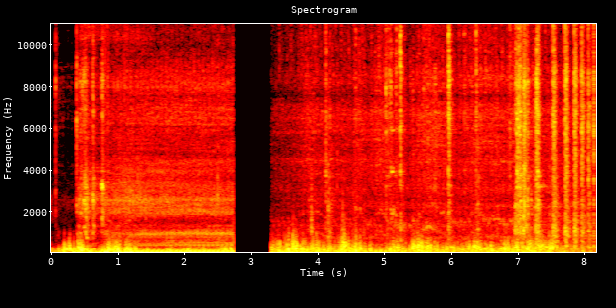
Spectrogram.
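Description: A motorcycle engine runs while the bike is loaded onto a trailer: a low, steady motor rumble that briefly cuts to silence and then continues with rough, uneven mechanical noise at close range.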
